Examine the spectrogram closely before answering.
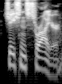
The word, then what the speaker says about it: Jason Schreier: Jason Schreier.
